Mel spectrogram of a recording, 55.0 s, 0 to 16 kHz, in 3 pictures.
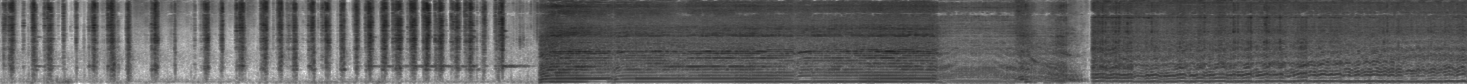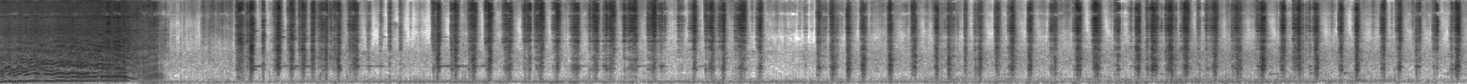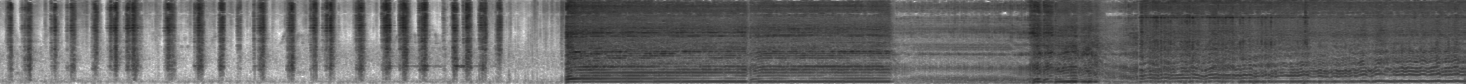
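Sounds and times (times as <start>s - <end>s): hand tool scraping ground: 0.0s - 55.0s
small engine running: 6.8s - 20.4s, 43.8s - 55.0s.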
